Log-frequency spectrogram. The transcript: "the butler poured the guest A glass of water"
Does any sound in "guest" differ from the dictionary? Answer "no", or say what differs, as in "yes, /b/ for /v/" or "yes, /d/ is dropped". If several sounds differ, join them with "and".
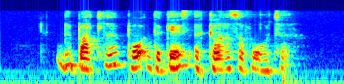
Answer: yes, /t/ is dropped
